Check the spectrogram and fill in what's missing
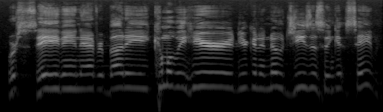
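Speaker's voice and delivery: loud, high, preachy proclaiming; hammed-up crowd-saving pitch; mock banner-waving shout. Evangelist mocking pushy street preachers, hammed-up loud shout. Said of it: "wave the banner of".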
